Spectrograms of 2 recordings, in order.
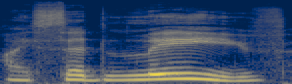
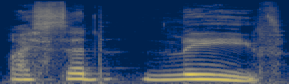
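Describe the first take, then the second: First: Louder, very slow, final warning; stern command. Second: Louder, very slow, ice-cold order; stern command. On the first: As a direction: lean into the word leave. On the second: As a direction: drop each word like a verdict. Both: Acted. Queen dismissing a presumptuous commoner, stern.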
